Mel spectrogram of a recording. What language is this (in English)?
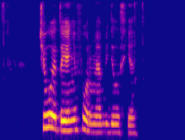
Russian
